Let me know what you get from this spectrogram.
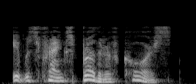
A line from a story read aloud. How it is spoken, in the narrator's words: was dismayed by the way her voice quavered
